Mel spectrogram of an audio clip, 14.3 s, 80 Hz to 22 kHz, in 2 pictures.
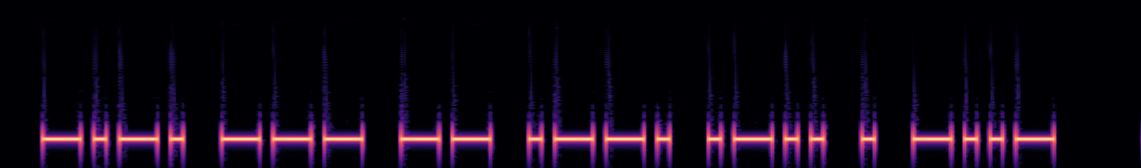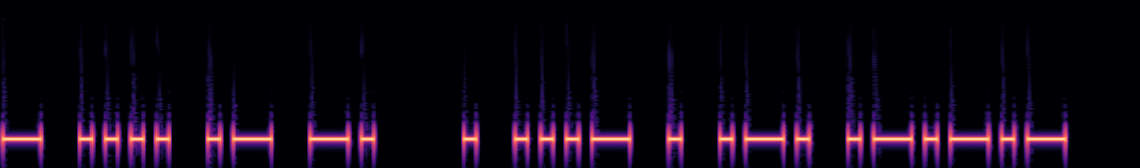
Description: Morse code, heard as a keyed tone, about 15 wpm, 700 Hz. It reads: COMPLEX THAN EVER.
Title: Sentences from Top 1000 Words - Review Part 6 - 15wpm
